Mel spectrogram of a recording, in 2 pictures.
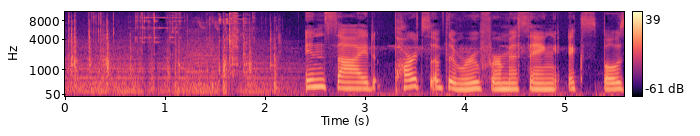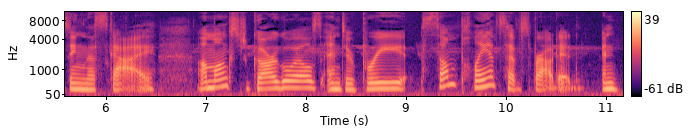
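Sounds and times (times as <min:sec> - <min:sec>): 
bunch of keys unlocking a warehouse door lock: 0:00.0 - 0:02.2
speech: 0:02.4 - 0:11.1.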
